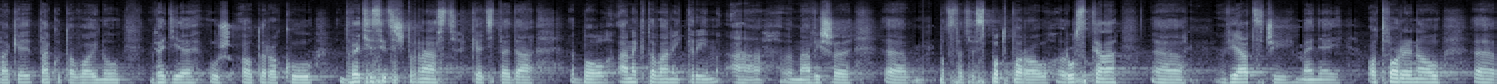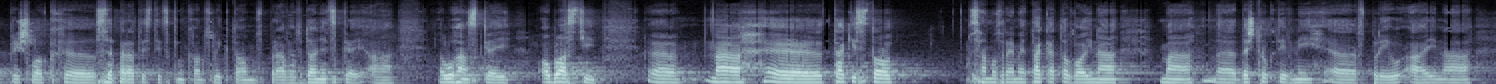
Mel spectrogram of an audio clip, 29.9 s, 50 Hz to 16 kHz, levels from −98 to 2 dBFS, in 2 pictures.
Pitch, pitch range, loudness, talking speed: 140 Hz, 130-150 Hz, -22 LUFS, 85 wpm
